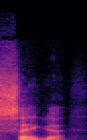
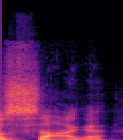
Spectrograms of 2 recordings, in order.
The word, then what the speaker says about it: Saga: move them around right Saga I thought was Sega Saga launches I literally asked I'm not gonna say his name I say Sega the the game company he's like yeah yeah no Saga all right Saga Saga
